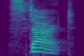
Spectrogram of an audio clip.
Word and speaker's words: start: start, 여기에서 ST 발음을 잘 들어보세요. 아까 전에 이 T 발음 소리를 된 소리처럼 따처럼 소리를 낸다 그랬었죠. 실제로 그렇게 들리는지. start, 지금 start라고 발음하죠. start 발음이 아니라 start라고 발음을 합니다.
